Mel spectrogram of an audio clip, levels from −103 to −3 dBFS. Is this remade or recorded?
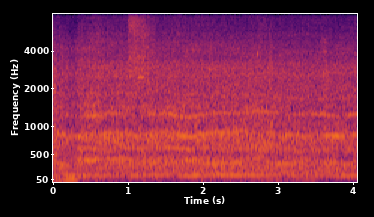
remade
